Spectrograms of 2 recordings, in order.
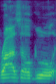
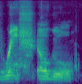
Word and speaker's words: Ra's al Ghul: Because it's not Ra's al Ghul, it's Ra's al Ghul.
